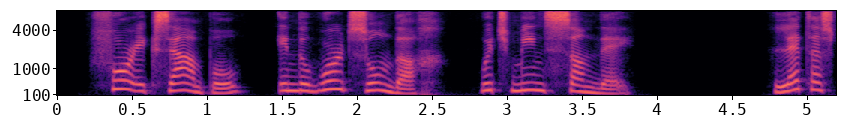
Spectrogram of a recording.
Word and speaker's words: zondag: Ik the Dutch foul o sounds like the O in more. For example, in the word zondag which means Sunday, let us break it down. Zon. Dag.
